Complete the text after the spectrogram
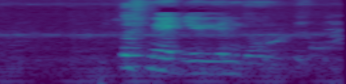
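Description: A short musical chime plays from a television speaker.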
